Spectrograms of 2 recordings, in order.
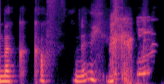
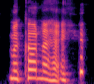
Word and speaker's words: McConaughey: Matthew McCoffney. McConaughey.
